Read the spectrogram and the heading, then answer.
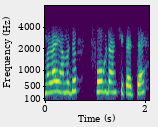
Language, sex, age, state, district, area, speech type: Marathi, female, 18-30, Maharashtra, Wardha, urban, conversation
